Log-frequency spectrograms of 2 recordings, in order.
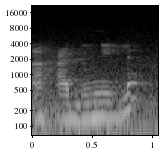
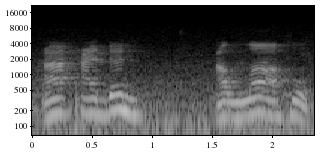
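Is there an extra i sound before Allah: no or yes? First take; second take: yes; no. First: The nun takes an i vowel joining Allah. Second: The words are said separately without a linking vowel.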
